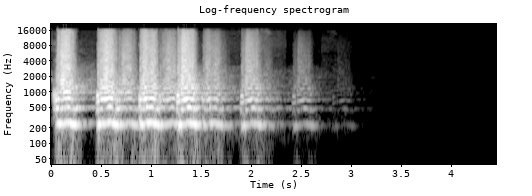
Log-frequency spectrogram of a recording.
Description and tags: Sound of Vuvuzela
